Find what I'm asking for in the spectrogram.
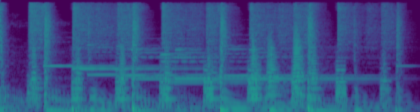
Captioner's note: ska music; bells ringing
